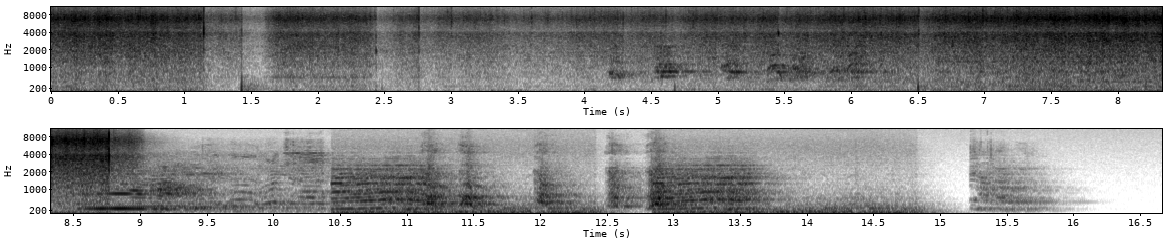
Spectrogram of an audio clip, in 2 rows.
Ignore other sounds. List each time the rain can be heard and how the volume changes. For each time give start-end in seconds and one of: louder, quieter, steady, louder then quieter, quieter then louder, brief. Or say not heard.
0.0-9.0 quieter then louder.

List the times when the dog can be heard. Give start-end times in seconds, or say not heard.
4.2-6.2, 11.1-13.0.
